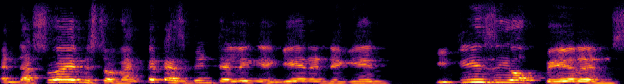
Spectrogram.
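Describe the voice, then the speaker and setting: A man with a Telugu accent and lively intonation. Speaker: program coordinator. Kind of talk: online info session.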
